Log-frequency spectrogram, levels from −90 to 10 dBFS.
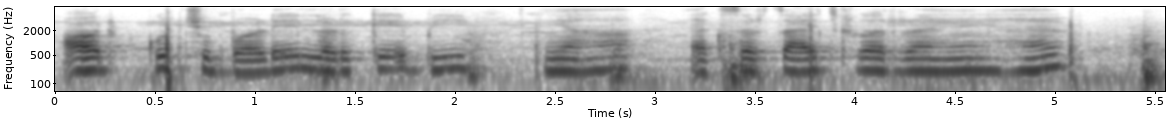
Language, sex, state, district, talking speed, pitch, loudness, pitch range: Hindi, female, Bihar, West Champaran, 110 wpm, 210 Hz, -21 LUFS, 200-220 Hz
